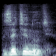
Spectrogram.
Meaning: 1. to tighten 2. to cover, to close 3. to procrastinate, to delay, to drag out 4. to pull (into) 5. to drag (into), to suck (into), to suck (down), to engulf, to swallow up
- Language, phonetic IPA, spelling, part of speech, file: Russian, [zətʲɪˈnutʲ], затянуть, verb, Ru-затянуть.ogg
